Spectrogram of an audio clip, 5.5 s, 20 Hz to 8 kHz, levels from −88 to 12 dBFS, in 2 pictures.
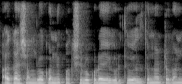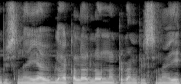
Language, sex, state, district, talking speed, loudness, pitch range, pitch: Telugu, male, Andhra Pradesh, Sri Satya Sai, 130 wpm, -18 LUFS, 105-110 Hz, 110 Hz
